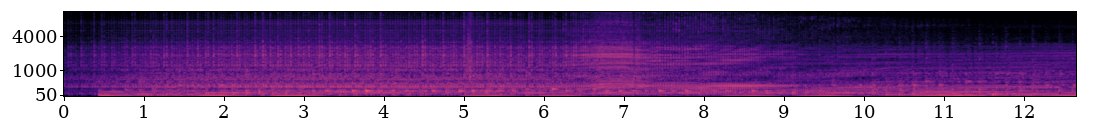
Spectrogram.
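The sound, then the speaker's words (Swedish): A police helicopter in the air drones steadily and loudly throughout, a constant low mechanical rumble with a faint throbbing pulse and a whining hum over it, and no voices. “Man larmar samtidigt ut andra patruller och tekniker och även en helikopter sätts i luften.”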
